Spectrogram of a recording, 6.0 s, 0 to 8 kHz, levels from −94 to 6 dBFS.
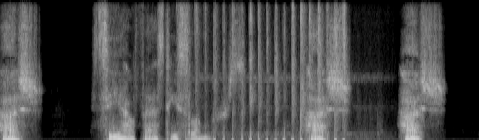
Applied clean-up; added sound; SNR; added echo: neural separator model SepFormer DNS4.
